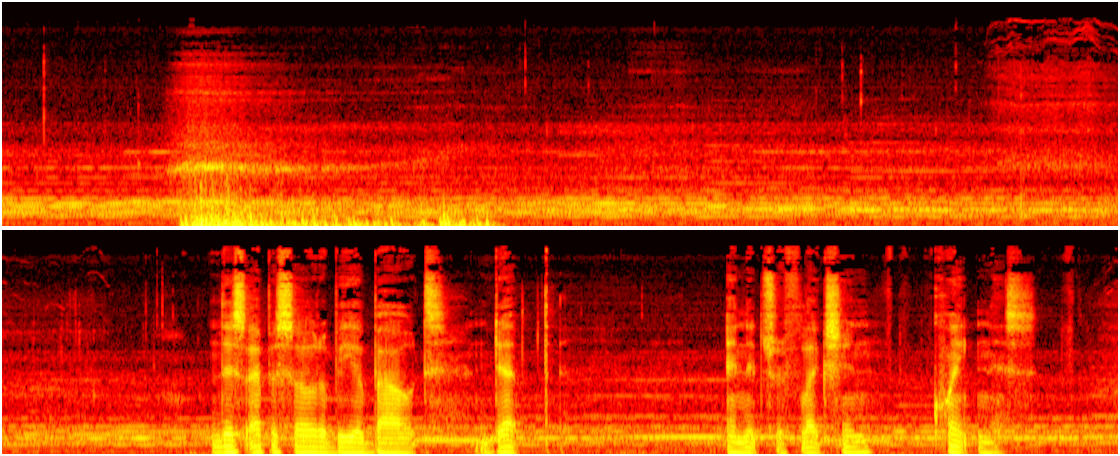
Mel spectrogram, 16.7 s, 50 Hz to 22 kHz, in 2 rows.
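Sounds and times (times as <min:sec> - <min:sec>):
slow deep breathing: 0:01.2 - 0:05.8, 0:07.4 - 0:09.9
speech: 0:10.0 - 0:12.4, 0:13.8 - 0:16.2.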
